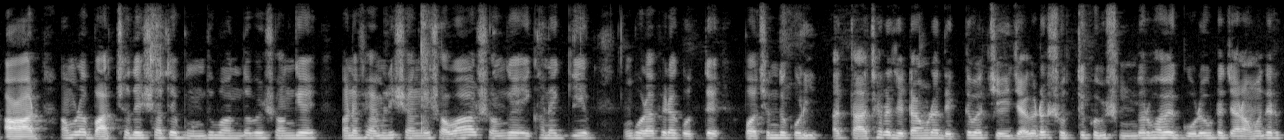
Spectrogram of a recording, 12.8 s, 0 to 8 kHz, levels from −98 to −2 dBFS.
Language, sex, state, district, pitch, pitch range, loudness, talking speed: Bengali, male, West Bengal, Kolkata, 140 Hz, 135-150 Hz, -25 LUFS, 160 wpm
